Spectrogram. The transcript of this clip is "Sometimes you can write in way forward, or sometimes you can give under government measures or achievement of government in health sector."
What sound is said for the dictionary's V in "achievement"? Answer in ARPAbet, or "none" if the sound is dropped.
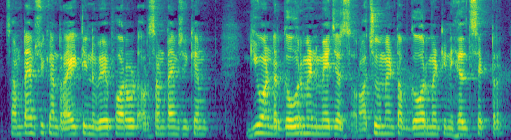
none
